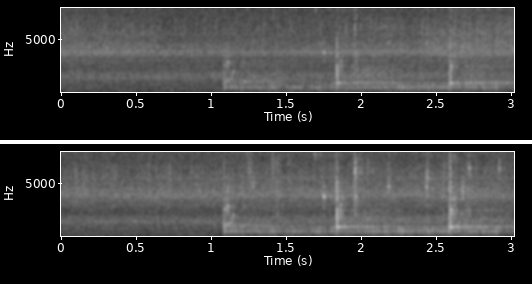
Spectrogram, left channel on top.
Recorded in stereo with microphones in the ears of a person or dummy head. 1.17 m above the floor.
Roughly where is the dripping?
Right.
